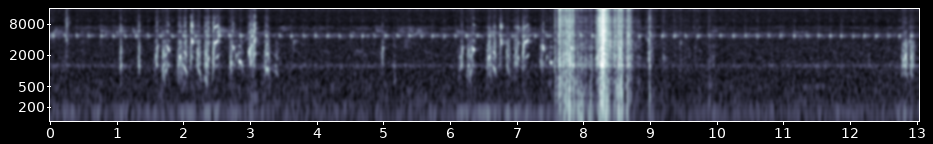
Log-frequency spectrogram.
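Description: Songbirds giving groups of short, downward-sliding calls, over an insect's steady, rapid, high pulsing chirp. A little past halfway comes a loud rustling flutter lasting about a second, fitting a bird flapping in a trap cage as it is sprung.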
